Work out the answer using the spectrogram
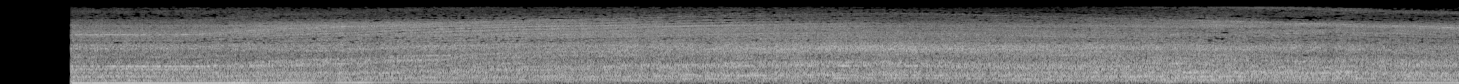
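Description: Audi A4 2.0 TDI diesel engine and its front wheels driving the rollers of a chassis dyno during a power run. The sound cuts in abruptly just after the start, and a high whine climbs in pitch to a peak around the middle, then falls back toward the end.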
